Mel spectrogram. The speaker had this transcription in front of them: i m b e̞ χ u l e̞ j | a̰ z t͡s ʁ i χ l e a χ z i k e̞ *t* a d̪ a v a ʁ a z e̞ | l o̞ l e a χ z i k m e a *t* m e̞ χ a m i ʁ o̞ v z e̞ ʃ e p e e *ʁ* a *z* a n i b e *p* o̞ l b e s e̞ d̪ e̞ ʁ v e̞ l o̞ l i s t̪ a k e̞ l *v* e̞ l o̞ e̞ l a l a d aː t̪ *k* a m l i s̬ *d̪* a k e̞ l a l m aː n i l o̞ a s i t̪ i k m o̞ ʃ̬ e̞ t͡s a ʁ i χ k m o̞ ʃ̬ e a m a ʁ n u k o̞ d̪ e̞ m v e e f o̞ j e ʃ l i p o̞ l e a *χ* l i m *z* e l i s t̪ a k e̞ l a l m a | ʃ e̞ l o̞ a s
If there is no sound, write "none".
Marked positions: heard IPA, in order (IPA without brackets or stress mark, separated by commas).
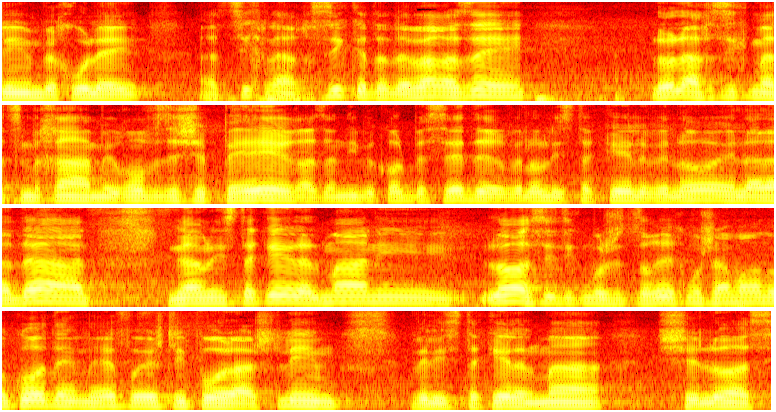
t, t͡s, ʁ, z, k, v, ɡ, t̪, ʃ, v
